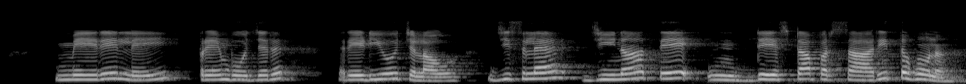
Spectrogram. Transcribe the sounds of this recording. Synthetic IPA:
meːɾeːləiːpɾeːmboːd͡ʒəɾ | ɾeːɖijoːt͡ʃəlaːoː | d͡ʒɪslɛːd͡ʒiːnaːt̪eː | ɖeːsʈaːpəɾsaːɾɪt̪ɦoːnaː

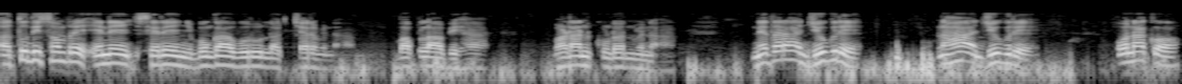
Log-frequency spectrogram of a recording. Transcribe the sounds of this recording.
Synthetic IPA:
ət̪ud̪isɔmɾɛʔɛnɛc̚sɛɾɛɲbɔŋɡabuɾulakt͡ʃaɾmɛna̰ʔa | baplabɛɦa | bʱaɽankuɖənmɛna̰ʔa | nɛd̪aɾaʔd͡ʒuɡɾɛ | naɦaʔd͡ʒuɡɾɛ | kɔnakɔ

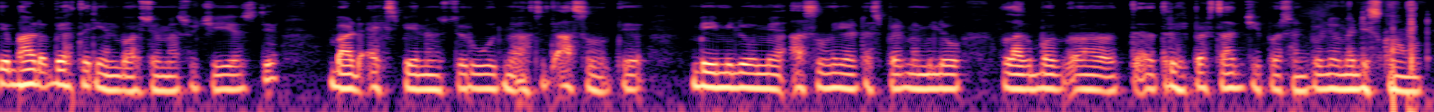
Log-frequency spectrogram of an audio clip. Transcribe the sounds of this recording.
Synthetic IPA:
t̪ibaɖbeɦt̪əɾijɐnbɐsiomeɐsut͡ʃijɐst̪i | baɖekspiɾjɐnst̪iɾuːd̪meɐ̰t̪ʰit̪ɐ̰sɐlt̪i | bemiljomeʔɐsɐlɾiaʈɐspeʈmemiljolɐɡbʱɐɡt̪ɾiɦpʲeʈʰt͡sat̪̚d͡ʒipɐɾseɳʈmiljomeɖiskawuɳʈ

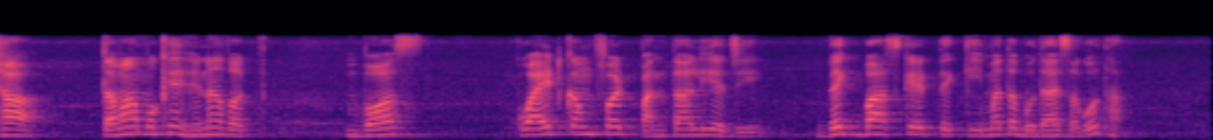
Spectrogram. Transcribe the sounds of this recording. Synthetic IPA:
t͡ɕʰaː | t̪ɐʋ̤ãmũːkʰeɦɪnə̆ʋɐk̚t̪ | bɔːs | kʋaːɪʈkəmfəɾʈ̚pɐ̃nt̪aːliːɦəd͡ʑiː | bɪɡ̚baːskeːʈ̚t̪ekiːmət̪ɓʊd̪ʱaːes̬ɐɡʱot̪ʰaː

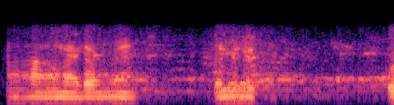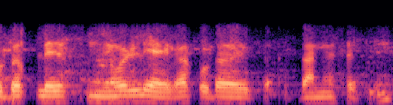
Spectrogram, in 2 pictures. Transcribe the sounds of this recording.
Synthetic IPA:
ɦããmæɽəm | t̪um̤iː | kuʈʰeplesniʋəɽliːaekakuʈʰekd͡zaɳjasaʈʰiː

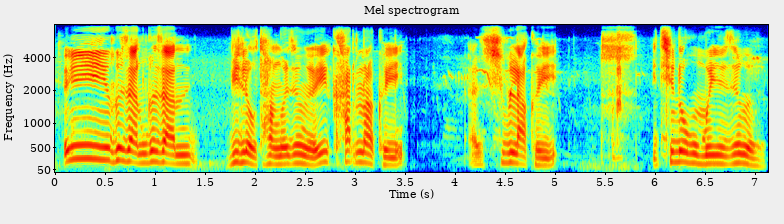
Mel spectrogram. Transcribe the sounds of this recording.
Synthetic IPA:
ɯjɡɯzanɡɯzanbilawtʰaŋɯzɯŋɯɯjkʰaɾnakʰɯj | a̰siblakʰɯj | itʰinɔhumɯjɯzɯŋɯ

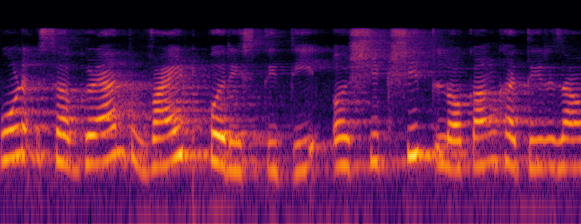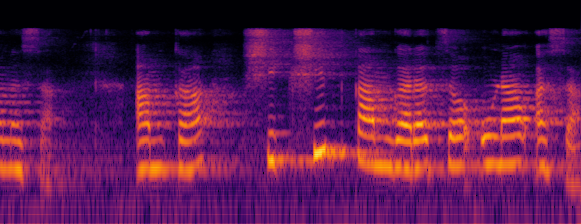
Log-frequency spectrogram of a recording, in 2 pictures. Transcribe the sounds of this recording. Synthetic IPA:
puːɳsəɡɭjãnt̪ʋajʈpəɾist̪ʰit̪iːəɕikʂit̪lɔkãŋkʰat̪iːɾd͡zawnəsa̰ | amkaɕikʂit̪kamɡaɾat͡sɔʔuɽ̃aʋasa̰

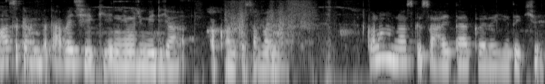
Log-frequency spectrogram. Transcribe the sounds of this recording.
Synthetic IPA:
oɦãsəb̚keɦəmbət̪a̰bɛt͡ʃʰikḭnjud͡ʒmiɖijaəkʰənkesəməjme | kənoɦəmɾasəkesəɦajt̪akəɾəjəd̪ekʰijũ

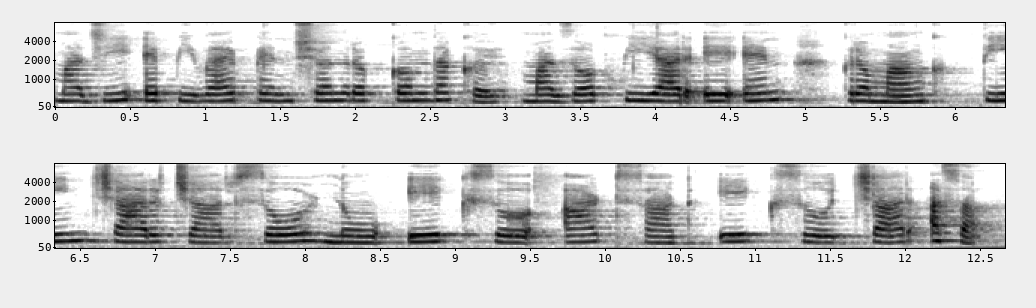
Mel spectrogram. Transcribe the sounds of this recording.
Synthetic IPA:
mad͡ʑʱiʔepiʋajpẽnɕənɾəkːəmd̪akʰəjmad͡zʱɔpiaɾeʔenkɾəmãŋk | t̪iːnt͡ɕaɾt͡ɕaɾsɔnɔweksɔaʈʰsaʈʰeksɔt͡ɕaɾəsa̰

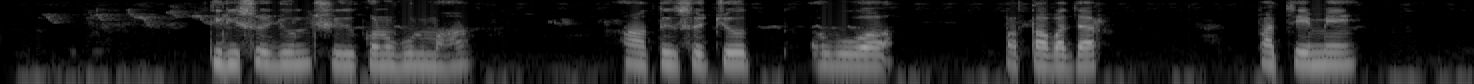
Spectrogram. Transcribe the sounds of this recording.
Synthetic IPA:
t̪iɾisɔd͡ʒunʃid̪ukəɳuɦulmɐɦa | at̪isɔt͡ʃot̪̚əbuwa | pat̪abad͡ʒaɾ | pat͡ʃeme

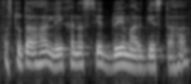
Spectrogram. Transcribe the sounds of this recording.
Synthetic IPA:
pɐst̪ut̪aːɦɐ̆leːkʰɐnɐsjɐd̪wujɐmaːɾɡeːst̪ɐɦɐ̆

